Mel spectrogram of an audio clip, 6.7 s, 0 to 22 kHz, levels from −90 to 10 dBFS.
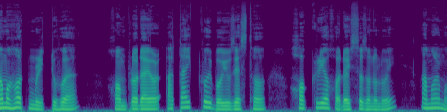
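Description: Speech recording with no technical faults to report.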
